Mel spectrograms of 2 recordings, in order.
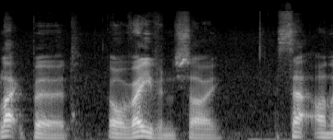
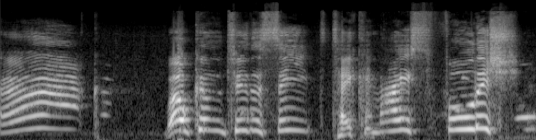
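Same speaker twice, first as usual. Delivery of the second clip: raven character voice, pitched way up; 4 dB louder than usual. Voicing the raven who greets the players: voicing the raven. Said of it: "And the raven goes".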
